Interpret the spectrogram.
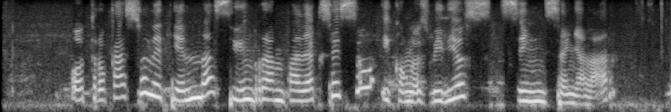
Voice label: Voice message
